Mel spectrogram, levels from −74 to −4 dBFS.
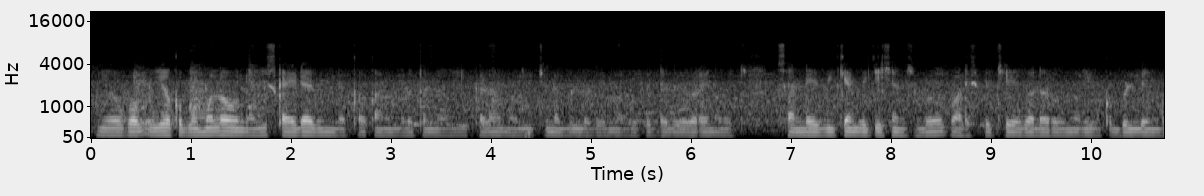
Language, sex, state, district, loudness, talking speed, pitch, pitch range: Telugu, male, Telangana, Nalgonda, -32 LUFS, 145 wpm, 110 Hz, 105-110 Hz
